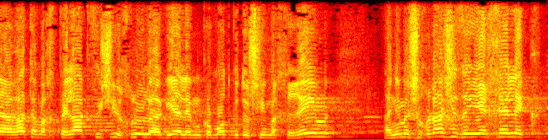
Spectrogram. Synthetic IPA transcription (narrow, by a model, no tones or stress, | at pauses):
aʁatamaχpe̞lakfiʃejuχlulehaɡiale̞meko̞mo̞t̪ɡd̪oʃimaχe̞ʁim | animeʃuχnaʃ̬ezeijeχe̞le̞k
